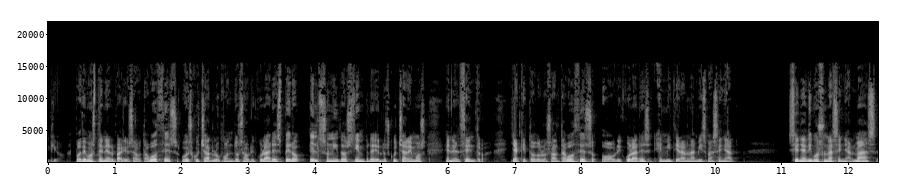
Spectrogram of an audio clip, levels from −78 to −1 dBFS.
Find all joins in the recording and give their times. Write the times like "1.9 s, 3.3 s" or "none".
none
